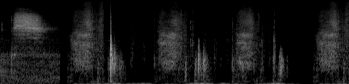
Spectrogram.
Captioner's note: pages turning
